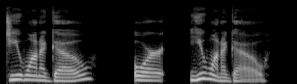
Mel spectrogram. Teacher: The do you blends together and want to becomes wanna.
